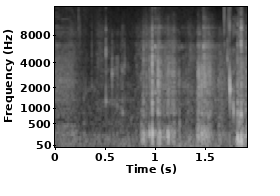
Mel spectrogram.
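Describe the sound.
Crunchy chewing of Apple Jacks, an apple-cinnamon loop cereal, with a few sharp, crackling bites and grinding crunches in short bursts, faint at first and growing louder toward the end.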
